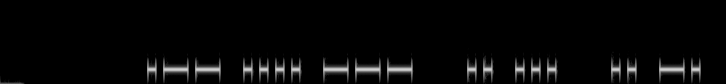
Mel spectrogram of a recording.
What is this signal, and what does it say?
Morse code, heard as a keyed tone, about 15 wpm, 700 Hz. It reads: WHO IS IN
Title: Sentences from Top 1600 Words 15wpm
